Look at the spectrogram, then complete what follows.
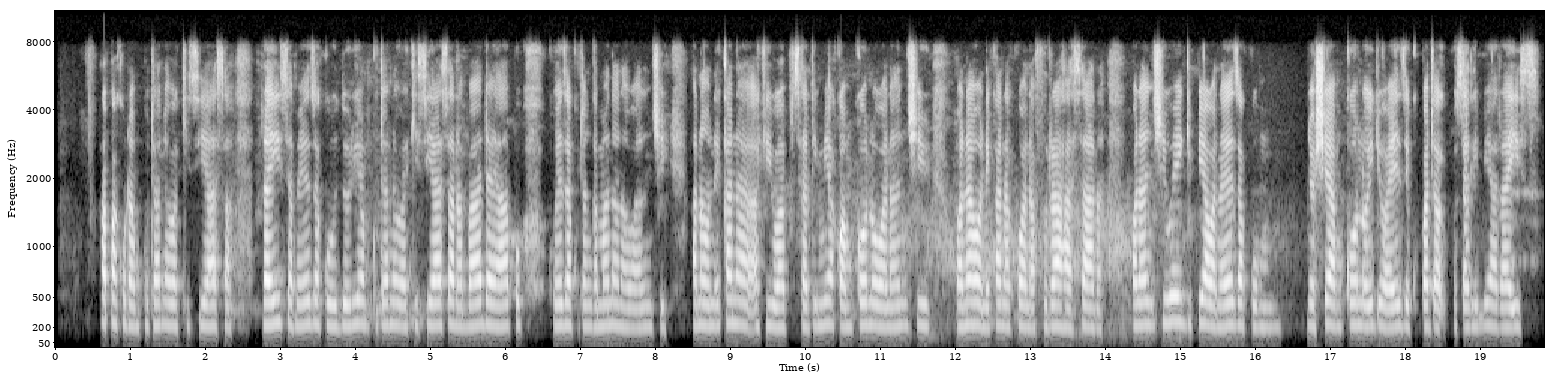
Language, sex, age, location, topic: Swahili, female, 18-24, Nakuru, government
